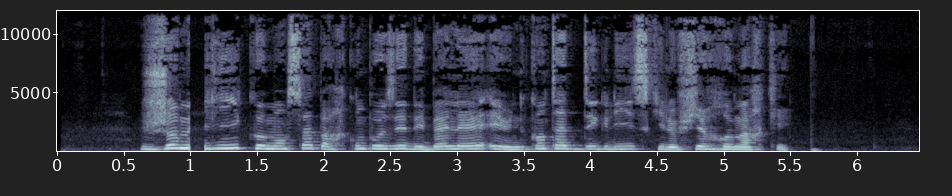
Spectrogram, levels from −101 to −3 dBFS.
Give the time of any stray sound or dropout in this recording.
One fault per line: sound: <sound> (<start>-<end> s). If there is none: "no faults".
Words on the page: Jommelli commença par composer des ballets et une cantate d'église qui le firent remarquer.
sound: dropout (1.0-1.1 s)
